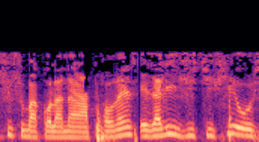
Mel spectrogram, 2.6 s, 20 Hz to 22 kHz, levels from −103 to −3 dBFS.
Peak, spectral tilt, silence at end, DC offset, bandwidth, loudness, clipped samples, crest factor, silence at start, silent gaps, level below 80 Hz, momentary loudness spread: 0 dBFS; -6.5 dB/octave; 0 s; under 0.1%; 6 kHz; -18 LUFS; under 0.1%; 18 dB; 0 s; none; -36 dBFS; 6 LU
